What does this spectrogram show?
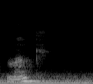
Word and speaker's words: Munch: with the art of Monk I think it's pronounced monk uh spelled m-u-n-c-h and I've already listened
